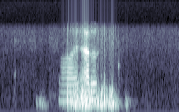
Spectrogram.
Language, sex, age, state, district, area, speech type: Santali, female, 30-45, Jharkhand, Seraikela Kharsawan, rural, conversation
